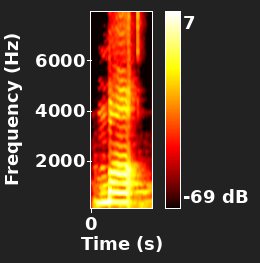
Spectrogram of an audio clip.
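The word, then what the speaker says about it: 妈: example for example while the first tone ma means mother this Ma means numb so you see how the tone is different when you have to deal with different pronunciation so first tone ma mother first tone ma ma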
